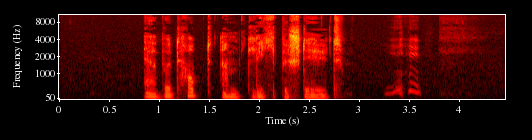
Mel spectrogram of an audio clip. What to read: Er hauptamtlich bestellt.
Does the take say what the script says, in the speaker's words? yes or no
no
